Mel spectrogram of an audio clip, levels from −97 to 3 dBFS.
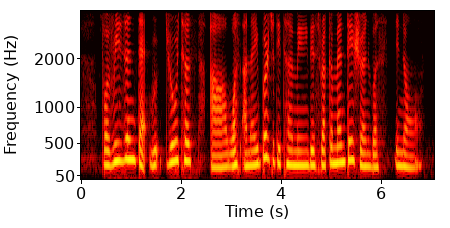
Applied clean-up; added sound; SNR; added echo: none; none; none; none.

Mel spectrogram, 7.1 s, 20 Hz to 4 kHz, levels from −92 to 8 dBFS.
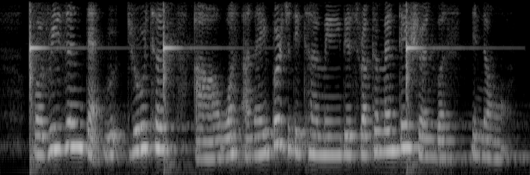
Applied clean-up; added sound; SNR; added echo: none; Piano; 7 dB; reverberation time 0.3 s.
